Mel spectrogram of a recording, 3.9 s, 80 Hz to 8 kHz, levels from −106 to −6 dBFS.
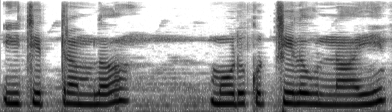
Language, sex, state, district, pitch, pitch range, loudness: Telugu, female, Telangana, Mahabubabad, 235 Hz, 225-250 Hz, -12 LUFS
